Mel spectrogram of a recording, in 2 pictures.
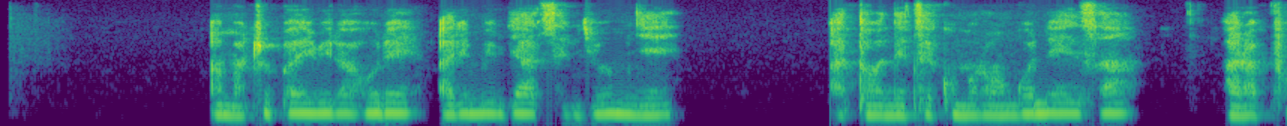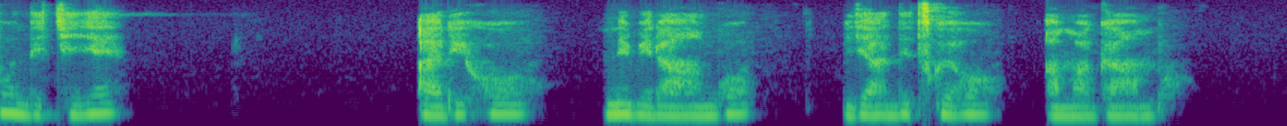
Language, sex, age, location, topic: Kinyarwanda, female, 36-49, Kigali, health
